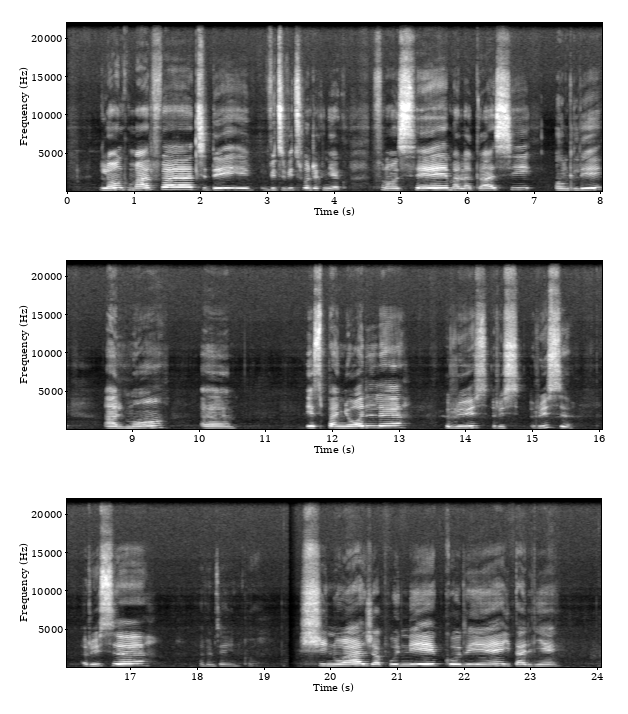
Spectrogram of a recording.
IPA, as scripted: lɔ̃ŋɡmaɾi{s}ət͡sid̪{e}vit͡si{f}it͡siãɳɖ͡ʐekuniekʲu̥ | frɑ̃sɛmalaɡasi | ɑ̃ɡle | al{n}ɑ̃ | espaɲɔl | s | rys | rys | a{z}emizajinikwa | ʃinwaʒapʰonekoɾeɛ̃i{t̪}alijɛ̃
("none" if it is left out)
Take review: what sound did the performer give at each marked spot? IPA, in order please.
f, e, v, m, v, t̪

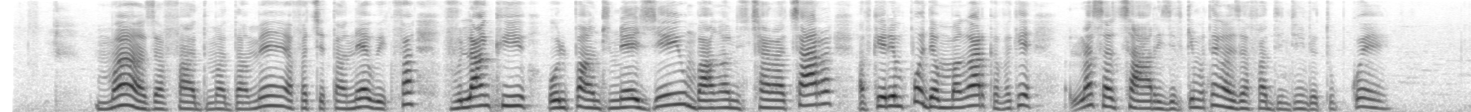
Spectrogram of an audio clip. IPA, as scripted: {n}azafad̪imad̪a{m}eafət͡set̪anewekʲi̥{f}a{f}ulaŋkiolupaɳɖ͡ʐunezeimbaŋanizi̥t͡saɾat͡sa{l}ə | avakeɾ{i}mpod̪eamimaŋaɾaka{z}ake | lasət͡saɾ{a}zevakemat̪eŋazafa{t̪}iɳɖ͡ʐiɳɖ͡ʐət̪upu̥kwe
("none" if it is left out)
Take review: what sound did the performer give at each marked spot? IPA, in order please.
m, m, f, v, ɾ, e, v, i, d̪

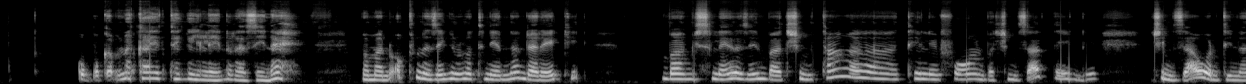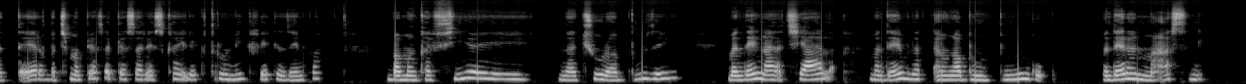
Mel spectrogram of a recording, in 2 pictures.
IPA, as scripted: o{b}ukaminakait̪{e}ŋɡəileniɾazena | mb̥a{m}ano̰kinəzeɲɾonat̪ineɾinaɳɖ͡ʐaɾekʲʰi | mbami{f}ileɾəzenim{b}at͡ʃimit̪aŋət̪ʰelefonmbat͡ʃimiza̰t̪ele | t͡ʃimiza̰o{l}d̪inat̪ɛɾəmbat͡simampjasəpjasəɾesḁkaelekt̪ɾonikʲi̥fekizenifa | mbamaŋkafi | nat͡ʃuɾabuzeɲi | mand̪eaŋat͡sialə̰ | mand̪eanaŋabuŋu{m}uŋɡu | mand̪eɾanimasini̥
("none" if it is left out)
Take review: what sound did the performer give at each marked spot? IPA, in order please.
b, e, m, s, b, r, b

